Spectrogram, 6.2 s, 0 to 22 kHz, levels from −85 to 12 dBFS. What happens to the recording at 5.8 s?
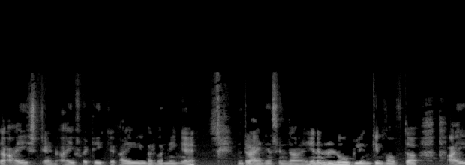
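From 5.75 to 5.95 s the speech has frames out of order: two adjacent blocks of about 93 ms each, consistent with runs of four frames, play swapped. The result is a brief garbled flutter, and no time is lost.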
